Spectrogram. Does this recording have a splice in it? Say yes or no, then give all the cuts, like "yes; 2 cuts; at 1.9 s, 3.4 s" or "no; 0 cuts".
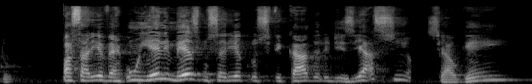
yes; 1 cut; at 4.1 s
